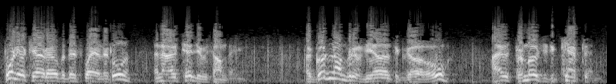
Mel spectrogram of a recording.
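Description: Forceful, sharp-voiced colonel. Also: male voice, a little high, big pitch swings, fast talker, full character voice, low-quality recording. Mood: confiding. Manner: earnest, admonishing, clipped military address. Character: seasoned British colonel in India, cautionary, reminiscing. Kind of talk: 1930s radio acting. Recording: hissy 1930s radio recording.

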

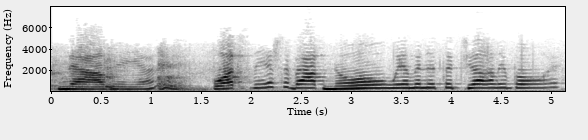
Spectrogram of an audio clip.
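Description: A coquettish belle who coaxes sweetly to get her way. Her voice sits high and sugary. The old radio recording is dull, with a faint hiss. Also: slow. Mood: wheedling. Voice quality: sugary, coaxing. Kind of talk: 1940s radio acting.

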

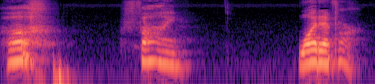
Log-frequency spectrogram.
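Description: A woman playing a scornful young gym bully in an amateur audio drama, with drawn-out, threatening delivery. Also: medium pitch, steady tone, a little mellow, breathy edge. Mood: frustrated.

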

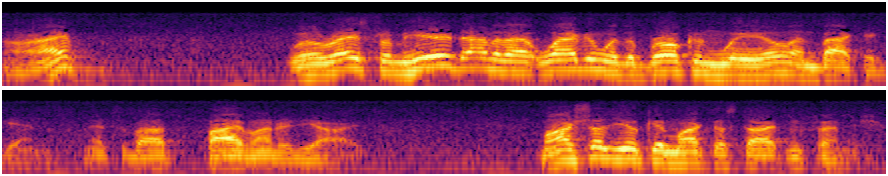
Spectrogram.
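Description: Young cavalry officer, cocky and needling, very animated intonation, old radio western. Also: male voice, a little high, normal speed, rough recording. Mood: confident. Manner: mocking, needling. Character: cocky young army lieutenant, taunting and swaggering. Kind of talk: 1950s radio western acting. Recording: vintage 1950s radio recording.

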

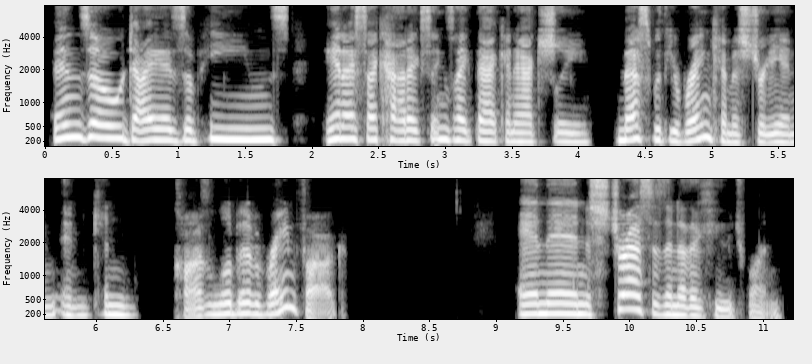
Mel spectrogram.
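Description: Raspy-voiced woman podcaster. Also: medium pitch, dry recording, clean studio sound. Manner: candid, chatty, self-deprecating. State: strained voice. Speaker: podcast host and author. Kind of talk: solo podcast talk.

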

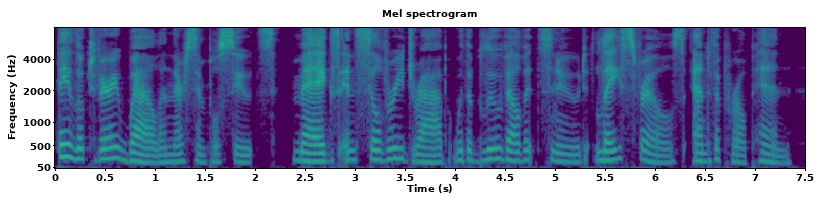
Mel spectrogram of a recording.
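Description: A woman's voice: on the low side, measured pace, few pauses, a little mellow, no echo. A woman reading a classic novel aloud as scripted audiobook narration.

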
